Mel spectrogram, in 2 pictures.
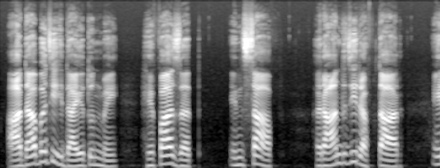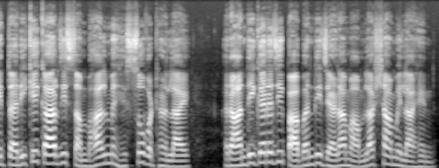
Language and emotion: Sindhi, neutral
